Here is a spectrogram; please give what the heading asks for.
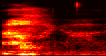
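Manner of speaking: whispered inward groan; barely voiced, retold exasperation; under-breath dread. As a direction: whisper it to yourself in dismay.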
